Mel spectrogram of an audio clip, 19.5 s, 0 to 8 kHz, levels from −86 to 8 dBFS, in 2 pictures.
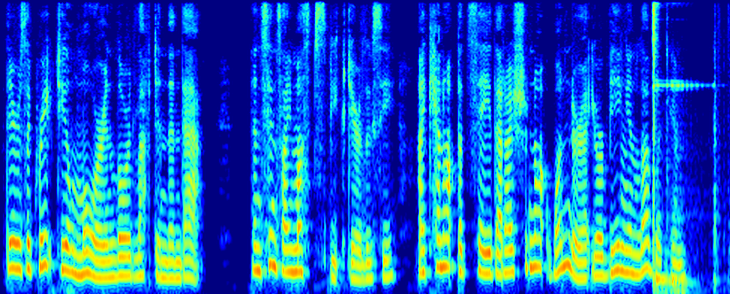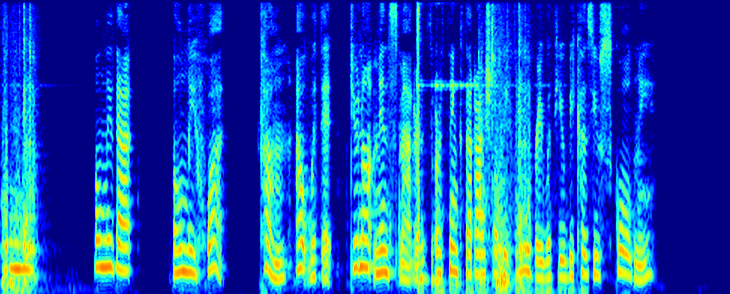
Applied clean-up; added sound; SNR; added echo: neural mask model RNNoise.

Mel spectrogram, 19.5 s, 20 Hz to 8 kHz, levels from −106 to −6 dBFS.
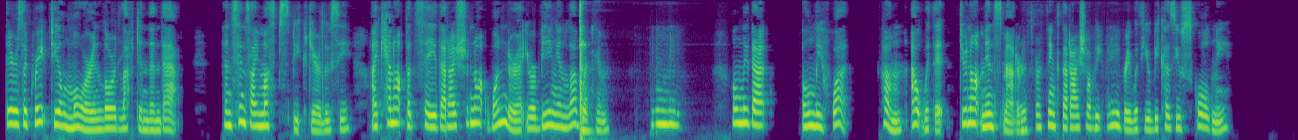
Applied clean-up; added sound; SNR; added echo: neural mask model DeepFilterNet 3.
